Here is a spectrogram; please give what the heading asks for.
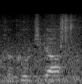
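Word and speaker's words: Kukučka: Like I explained to you, he came from the Czech Republic, and what's ironic is my name is pronounced Kukuchka, and it's also from the Czech.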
